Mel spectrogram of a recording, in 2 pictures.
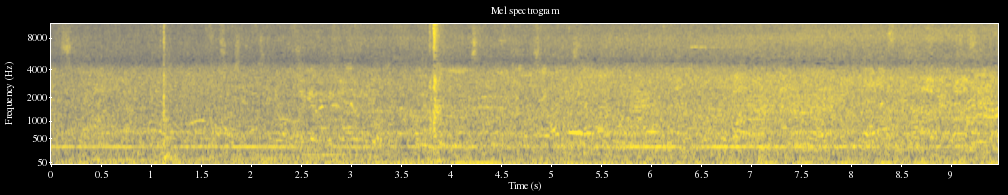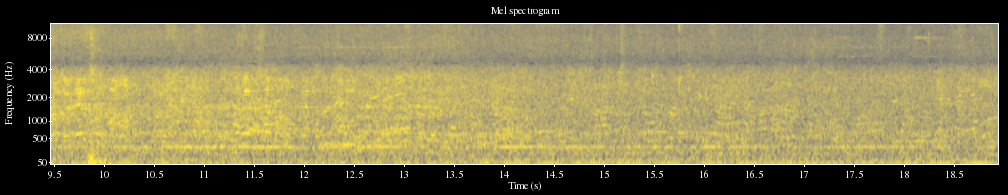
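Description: A crowd of people murmurs and chatters outdoors in a busy street.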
